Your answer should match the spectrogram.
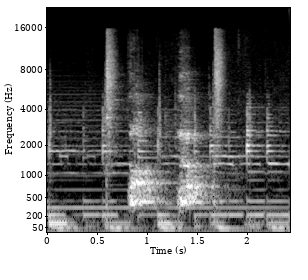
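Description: Two short animal calls, about half a second apart, over background music with a steady bass line.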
